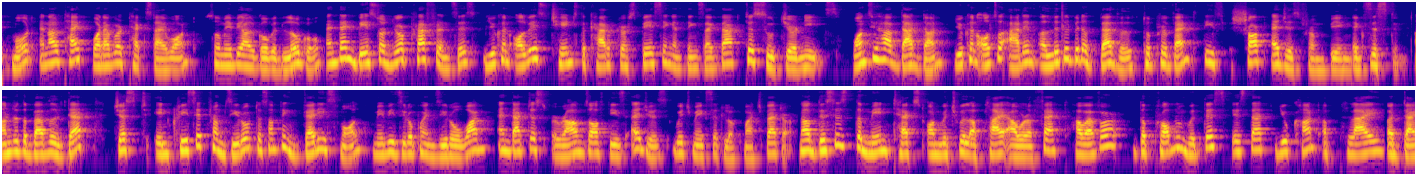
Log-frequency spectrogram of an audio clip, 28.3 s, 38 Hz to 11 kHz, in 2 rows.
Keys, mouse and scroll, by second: 0.3-2.7 typing, 3.2 Tab, 3.7-4.3 scroll down 4, 4.5-6.2 scroll down 4, 6.5 click, 6.7 click, 8.2 click, 9.1 scroll up 3, 10.0-10.5 shift+middle drag, 10.5 scroll up 1, 10.6 scroll down 1, 11.3-11.6 scroll up 2, 11.9 shift+middle click, 12.0 shift+click, 13.5-14.1 scroll up 9, 15.6-18.3 drag, 21.3-21.7 scroll down 2, 22.4 middle click, 23.9 scroll down 1, 24.1-25.4 middle drag.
